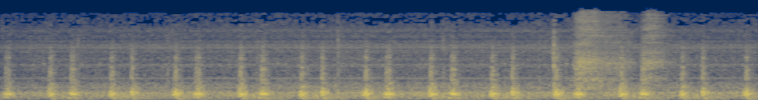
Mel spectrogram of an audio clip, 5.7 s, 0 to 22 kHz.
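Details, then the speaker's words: Rapid, regular, paired thumping of a fetal heartbeat, about 130 a minute, played on a doctor's monitor in a dubbed TV drama scene and likened to a moped; fetal heartbeat. "Tu as entendu le cœur du bébé? Tac, tac, tac, tac, tac, tac. Il va aussi vite qu'une mobilette."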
